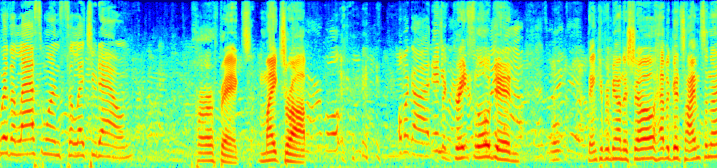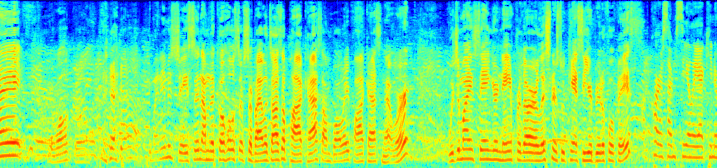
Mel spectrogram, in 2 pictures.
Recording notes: Live from "Days of Wine and Roses" Opening Night Red Carpet. The episode opens with a MIC CHECK.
